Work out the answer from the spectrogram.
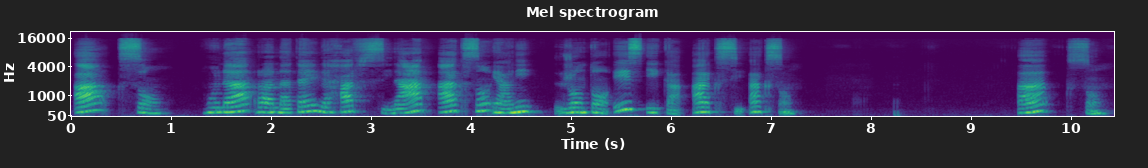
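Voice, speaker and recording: In a classroom French lesson, a woman patiently repeats and spells out sounds for her pupils. Her voice runs on the high side and sounds animated at a normal speed. The room is echoey, and she is far from the mic.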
